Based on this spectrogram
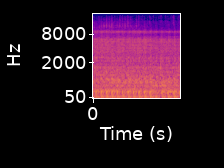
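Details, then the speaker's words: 1974 Honda C50, kick-started after about four to five months sitting, very cold: quick, even single-cylinder putter at steady idle with no knocks or misses; normal cold idle. "Honestly, that's after 5 months. She's a lovely old thing."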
